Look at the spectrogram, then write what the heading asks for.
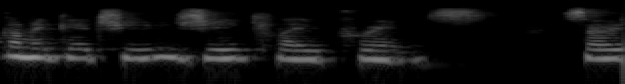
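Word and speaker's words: giclée: going to get you g clay prints so g clay print is spelt g i c l e e and that just means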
